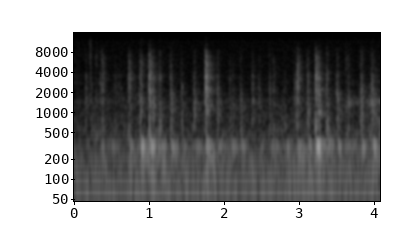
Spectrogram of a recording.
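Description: Typing on a computer keyboard: a quiet run of irregular keystrokes, entering a name into a Windows account setup.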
